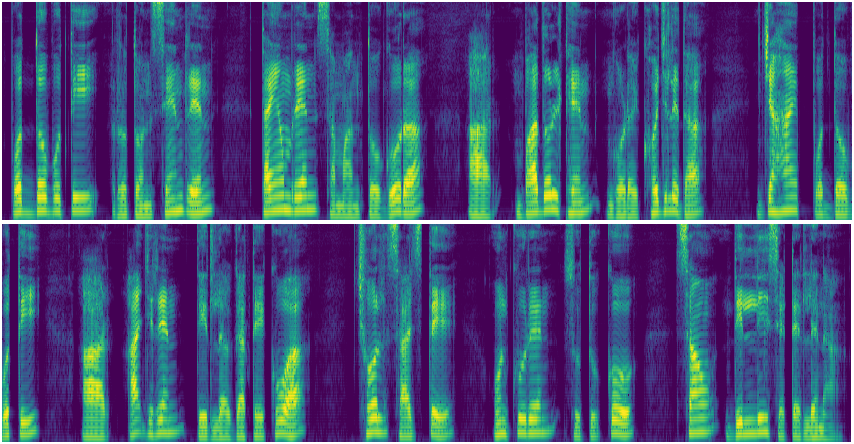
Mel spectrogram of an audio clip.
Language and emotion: Santali, neutral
